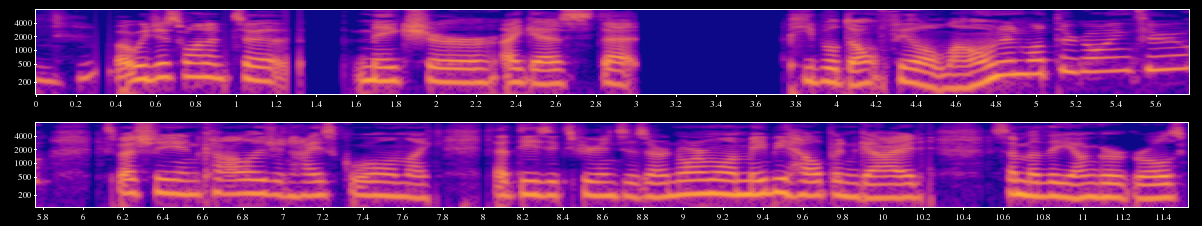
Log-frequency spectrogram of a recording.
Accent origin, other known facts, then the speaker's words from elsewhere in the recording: Apalachin, New York, United States; We were born and raised in Appalachia, New York. We went to Vessel High School, and we have two older brothers who are 1 year older and 3 years older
